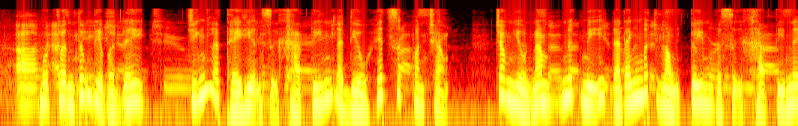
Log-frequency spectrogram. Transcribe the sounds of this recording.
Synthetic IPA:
mo˨˩t̚fə˨˩nt̪ʰə˧wŋ͡mɗi˨˩əp̚ʔəː˧˩ɗə˧jt͡ɕï˨˦ŋ̟laː˨˩t̪ʰe˧˩hɦḭ˧˨ənsɨ̰˧˨xaː˧˩t̪i˨˦nlaː˨˩ɗi˨˩əwhe˦˥t̚sɨ˦˥k̚kwaː˧nt͡ɕɔ̰˧˨ŋ͡m | t͡ɕɔ˧wŋ͡mɲi˨˩əwna˧mnɨ˦˥ək̚mḭ˧˥ɗa̰ː˧˥ɗa˨˦jŋ̟mə˦˥t̚la˨˩wŋ͡mt̪i˧nvaː˨˩sɨ̰˧˨xaː˧˩t̪i˨˦nə˧˦

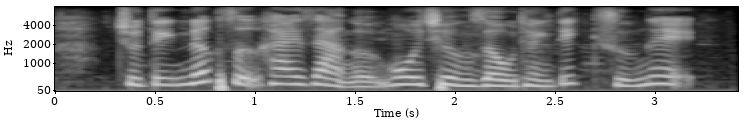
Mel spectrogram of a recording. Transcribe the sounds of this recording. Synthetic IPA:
t͡ɕu˧˩t̪ï˧˩k̟̚nɨ˦˥ək̚sɨ̰˧˨xaː˧jzaː˧˩ŋʔəː˧˩ŋo˧jt͡ɕɨ˨˩əŋzə˨˩wt̪ʰa˨˩jŋ̟t̪ï˦˥k̟̚sɨ˨˦ŋḛ˧˨

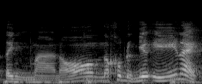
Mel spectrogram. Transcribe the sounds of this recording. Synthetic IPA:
t̪ï˨˩ŋ̟maː˨˩nɔ˨˦nɔ˨˦xə˧wŋ͡mɗɨ˨˩ək̚ɲɨ˧ʔi˨˦na˨˩j

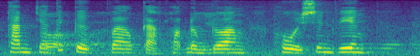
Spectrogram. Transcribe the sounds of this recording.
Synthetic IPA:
t̪ʰaː˧mt͡ɕaː˧t̪i˦˥k̚kɨ˨˩k̚vaː˨˩wkaː˦˥k̚hwaː˨˩ɗə̰˧˨wŋ͡mɗwaː˨˩n | ho̰˨˧˩jsï˧ŋ̟vi˧ən

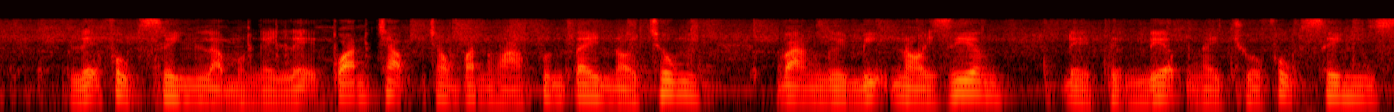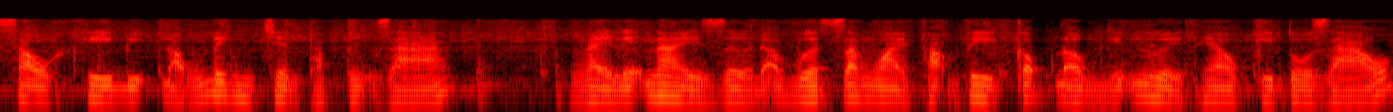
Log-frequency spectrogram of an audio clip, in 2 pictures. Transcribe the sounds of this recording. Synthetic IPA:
lḛ˧˥fʊ˨˩k͡p̚sï˧ŋ̟laː˨˩mo˨˩t̚ŋa˨˩jlḛ˧˥kwaː˧nt͡ɕɔ̰˧˨wŋ͡mt͡ɕɔ˧wŋ͡mva˧nɦwaː˨˦fɨ˧əŋt̪ə˧jnɔ˨˦jt͡ɕʊ˧ŋ͡m | vaː˨˩ŋɨ˨˩əjmḭ˧˥nɔ˨˦jzi˧əŋ | ɗe˧˩t̪ɨ˨˧˩əŋnḭ˧˨əmŋa˨˩jt͡ɕu˨˦əfʊ˨˩k͡p̚sï˧ŋ̟sa˧wxi˧ɓḭ˧˨ɗɔ˨˦wŋ͡mɗï˧ŋ̟t͡ɕe˧nt̪ʰə˨˩p̚t̪ɨ̰˧˨ŋzaː˨˦ | ŋa˨˩jlḛ˧˥na˨˩jzəː˨˩ɗa̰ː˧˥vɨ˨˩ət̚z̥aː˧ŋwaː˨˩jfa̰ː˧˨mvi˧kə̰˧˨wŋ͡mɗə˨˩wŋ͡mɲɨ̰˧˥ŋːɨ˨˩əjt̪ʰɛ˧wki˧t̪o˧zaː˨˦w

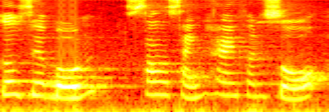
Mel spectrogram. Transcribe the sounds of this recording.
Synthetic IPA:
kə˧wse˨˦ɓo˨˦nsɔ˧sa˨˦jŋ̟ɦaː˧jfə˧nso˨˦

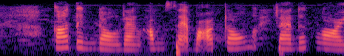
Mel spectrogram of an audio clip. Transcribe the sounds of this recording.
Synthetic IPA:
kɔ˨˦t̪i˧˩ŋɗo˨˩nza˨˩ŋʔə˧wŋ͡msɛ̰˧˥ɓɔ˧˩t͡ɕo˨˦nzaː˧nɨ˦˥ək̚ŋɔ˨˩j

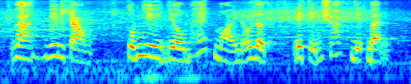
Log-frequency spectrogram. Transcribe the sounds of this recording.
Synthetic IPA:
vaː˨˩ŋi˧əmt͡ɕɔ̰˧˨wŋ͡m | kʊ̰˧˥wŋ͡mɲɨ˧zo˨˩mɦe˦˥t̚mɔ̰˧˨jno̰˧˥lɨ˨˩k̚ɗe˧˩˦ki˧˩əmswaː˦˥t̚zi˨˩t̚ɓḛ˧˨ŋ̟

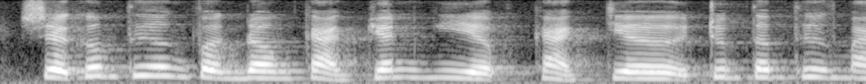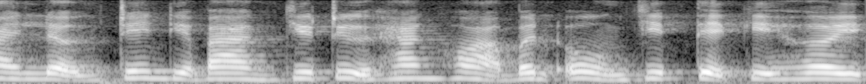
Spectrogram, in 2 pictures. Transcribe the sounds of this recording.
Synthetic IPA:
sə̰ː˧˩kə˧wŋ͡mt̪ʰɨ˧əŋvə̰˧˥nɗə̰˧˨wŋ͡mkaː˦˥k̚zwa˧jŋ̟ŋi˨˩əp̚kaː˦˥k̚t͡ɕəː˨˩t͡ɕʊ˧ŋ͡mt̪ə˧mt̪ʰɨ˧əŋma̰ː˧˨jləː˨˦nt͡ɕe˧nɗḭ˧˨əɓaː˨˩nzɨ̰˧˥t͡ɕɨ˧˩ɦaː˧˩ŋɦwaː˨˦ɓe˧nʔo˨˦nzḭ˨˧˩p̚t̪e˨˥kḭ˧˩ɦəː˨˩j

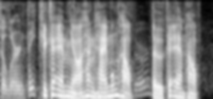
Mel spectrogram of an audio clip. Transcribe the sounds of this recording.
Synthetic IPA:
xi˧kaː˦˥k̚ʔɛ˧mɲɔ̰˧˩ɦaː˧ŋɦaː˧jmu˨˦ənɦa˨˩wk͡p̚t̪ɨ̰˧˨kaː˦˥k̚ʔɛ˧mɦa˨˩wk͡p̚

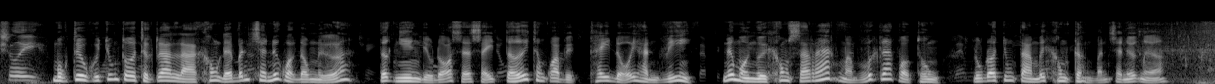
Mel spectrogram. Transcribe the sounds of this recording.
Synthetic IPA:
imʊ˨˩k͡p̚t̪i˧əwku˧˩ət͡ɕʊ˨˦ŋ͡mt̪o˧jt̪ʰɨ˨˩k̚zaː˧laː˨˩xə˧wŋ͡mɗe˧˩ɓa˨˦jŋ̟sɛː˧nɨ˦˥ək̚waː˨˩ɗə̰˧˨wŋ͡mnɨ̰˧˥ə | t̪ə˦˥t̚ɲi˧ənɗi˨˩əwɗɔ˨˦sɛ̰˧˥sa̰˧˩jt̪əː˨˦jt̪ʰə˧wŋ͡mkwaː˧vi˨˩ək̚t̪ʰa˧jɗo˧˩jɦa˨˩jŋ̟vi˧ | ne˨˦wmɔ̰˧˨jŋɨ˨˩əjxə˧wŋ͡msaː˧˥zaː˦˥k̚maː˨˩vɨ˦˥k̚zaː˦˥k̚vaː˨˩wt̪ʰʊ˨˩ŋ͡mlʊ˦˥k͡p̚ɗɔ˨˦t͡ɕʊ˨˦ŋ͡mt̪aː˧məː˨˦jxə˧wŋ͡mkə˨˩nɓa˨˦jŋ̟sɛ˧nɨ˦˥ək̚nɨ̰˧˥ə

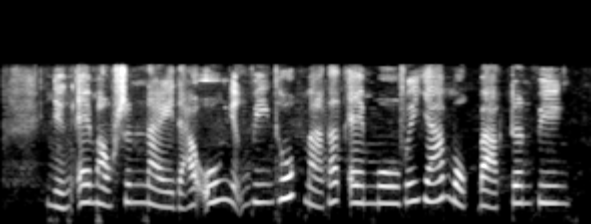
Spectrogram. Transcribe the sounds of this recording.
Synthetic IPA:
ɲɨ̰˧˥ŋʔɛ˧mha˨˩wk͡p̚sï˧ŋ̟na˨˩jɗa̰ː˧˥ʔu˨˦əŋɲɨ̰˧˥ŋvi˧ənt̪ʰu˦˥ət̚maː˨˩kaː˦˥k̚ʔɛ˧mːu˧əvəː˨˦jzaː˨˦mo˨˩t̚ɓaː˨˩k̚t͡ɕe˧nvi˧ən

